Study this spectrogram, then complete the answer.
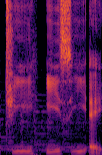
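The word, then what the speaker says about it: Géza: a G-E-J-Z-R-A is like, in Hungary it's G-E-Z-A, so it's Geza, this is how you pronounce it, but since I guess this language does not have an A, it's like a E-E-J.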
